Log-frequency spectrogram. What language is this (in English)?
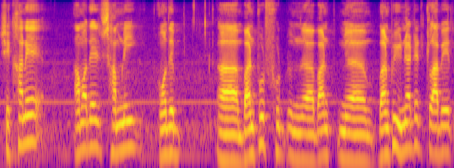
Bangla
